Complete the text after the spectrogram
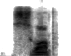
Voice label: "swap", British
